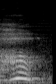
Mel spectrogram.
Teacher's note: कंठ, महाप्राण, घोष व्यंजन वर्ण का उदाहरण है ह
